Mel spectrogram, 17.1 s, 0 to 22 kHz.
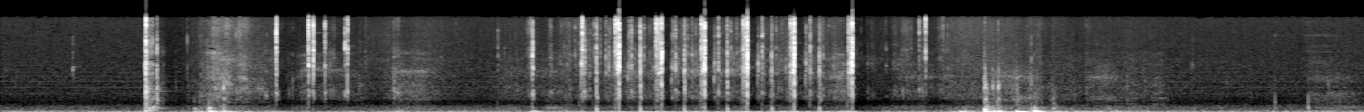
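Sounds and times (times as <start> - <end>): pistol bolt clicks: 6.6 - 10.8.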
